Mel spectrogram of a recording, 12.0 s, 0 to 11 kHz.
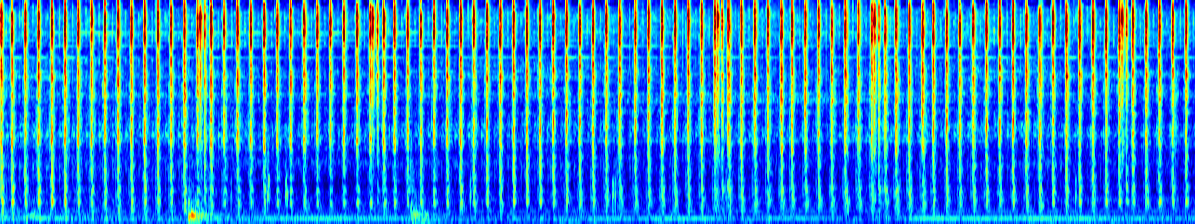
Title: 986 sl560 cruise control actuator ticking noise when off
